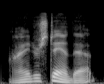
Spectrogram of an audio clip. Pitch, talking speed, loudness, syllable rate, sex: 115 Hz, 175 wpm, -16 LUFS, 6.3 syllables/s, male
